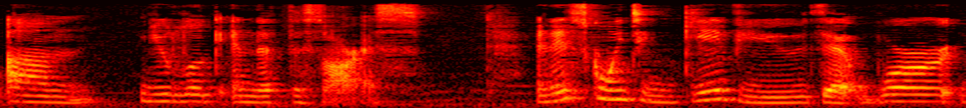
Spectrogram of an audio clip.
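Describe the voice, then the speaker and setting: A woman's voice: on the low side, dull audio. A woman giving an informal spoken sign language lesson, rambling conversationally as she explains things through examples. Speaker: sign language teacher and interpreter.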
